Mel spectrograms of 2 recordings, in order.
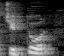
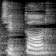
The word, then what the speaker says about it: Chittoor: is the wrong spelling the correct spelling is c-h-i Double T double o r it is pronounced as chitur it is not chittor chittor Gad is located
